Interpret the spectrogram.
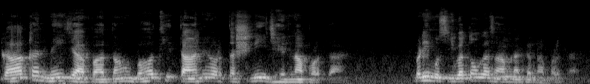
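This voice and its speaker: A man delivering a Muharram majlis sermon as a cleric, impassioned, chanting Arabic phrases slowly and swelling to loud cries. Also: medium pitch, a little hiss or hum.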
